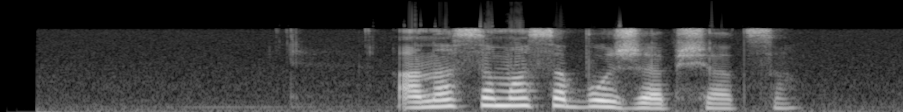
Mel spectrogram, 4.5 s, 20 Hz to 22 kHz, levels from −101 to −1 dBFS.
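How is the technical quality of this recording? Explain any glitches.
The recording has one glitch: hard clipping from 2.04 to 2.81 s. The speech there is about 2 dB too loud for the signal path. Its peaks are sliced flat, adding high harmonics. Because the overload is mild, it sounds like brief crackle on the loudest moments.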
